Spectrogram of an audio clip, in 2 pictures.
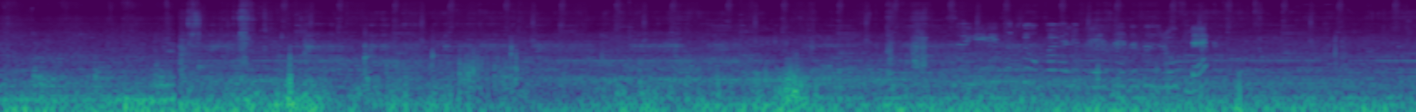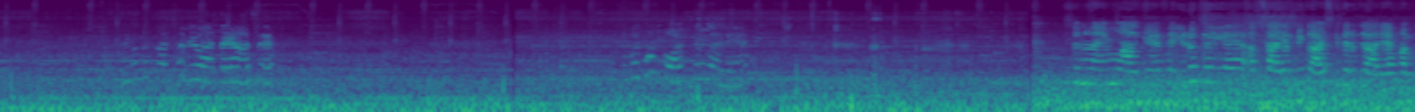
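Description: Steady low rumble of wind on the microphone on the open deck of a moving ferry. It starts about five seconds in and cuts off shortly before the end, with faint voices in the background.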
